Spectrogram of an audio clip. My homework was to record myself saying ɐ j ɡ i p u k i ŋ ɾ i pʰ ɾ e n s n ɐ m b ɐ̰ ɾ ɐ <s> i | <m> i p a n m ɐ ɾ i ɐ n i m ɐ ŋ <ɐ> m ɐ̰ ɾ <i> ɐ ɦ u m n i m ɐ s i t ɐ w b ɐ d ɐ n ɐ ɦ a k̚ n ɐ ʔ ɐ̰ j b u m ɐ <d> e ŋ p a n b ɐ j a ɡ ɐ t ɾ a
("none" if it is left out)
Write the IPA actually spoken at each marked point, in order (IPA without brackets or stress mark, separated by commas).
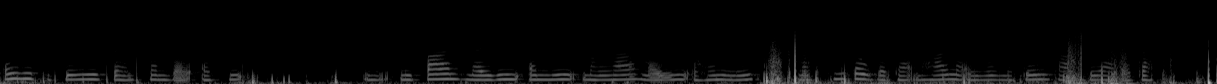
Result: s, n, a, i, t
